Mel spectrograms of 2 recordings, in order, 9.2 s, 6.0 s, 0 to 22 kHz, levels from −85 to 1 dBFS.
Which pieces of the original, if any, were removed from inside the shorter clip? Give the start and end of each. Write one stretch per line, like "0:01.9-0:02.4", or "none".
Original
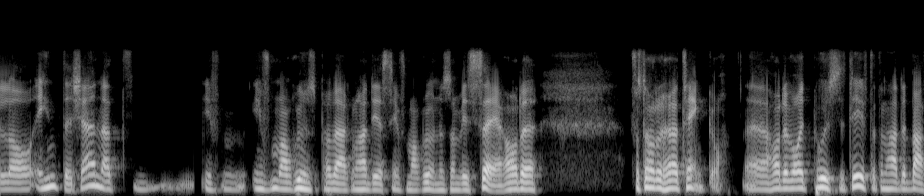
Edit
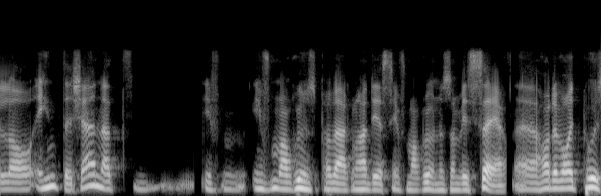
0:05.0-0:07.3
